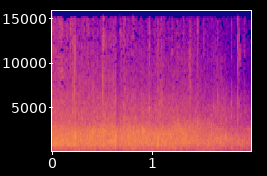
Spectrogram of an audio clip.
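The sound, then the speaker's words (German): Applause from an audience after a political speech, a dense, even patter of many hands clapping at once, steady and loud for the whole stretch before easing slightly at the end. “Applaus”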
